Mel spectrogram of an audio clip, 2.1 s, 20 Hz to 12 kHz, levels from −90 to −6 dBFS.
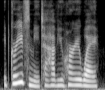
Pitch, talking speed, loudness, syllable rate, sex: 215 Hz, 230 wpm, -16 LUFS, 6.0 syllables/s, female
